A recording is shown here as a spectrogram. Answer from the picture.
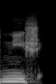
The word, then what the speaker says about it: niche: And by the way, I understand that both niche and niche are acceptable pronunciations in 2023 for that word.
